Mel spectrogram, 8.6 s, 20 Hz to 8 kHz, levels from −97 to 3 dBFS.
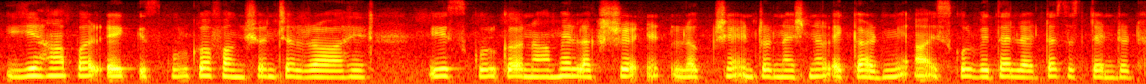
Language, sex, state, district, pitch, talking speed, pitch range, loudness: Hindi, female, Uttarakhand, Tehri Garhwal, 210 Hz, 190 wpm, 200-220 Hz, -18 LUFS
